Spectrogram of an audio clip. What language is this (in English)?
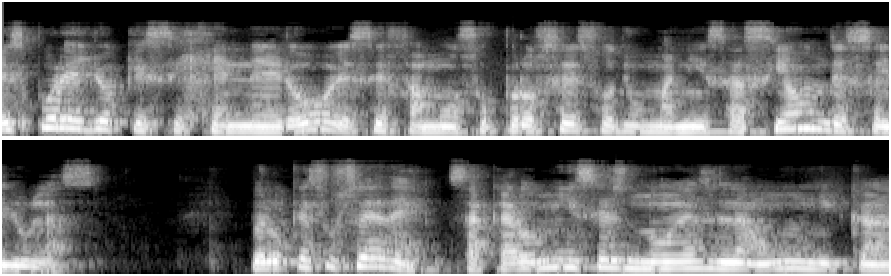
Spanish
